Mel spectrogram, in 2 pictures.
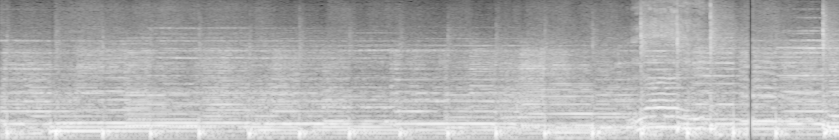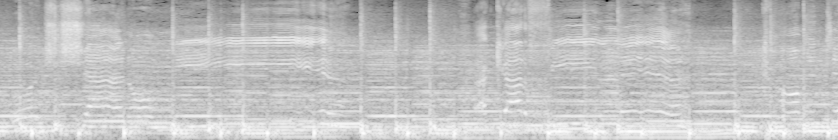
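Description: Indie rock band playing live on drum kit and guitars. The playing gets louder and busier about six seconds in, with cymbal crashes.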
